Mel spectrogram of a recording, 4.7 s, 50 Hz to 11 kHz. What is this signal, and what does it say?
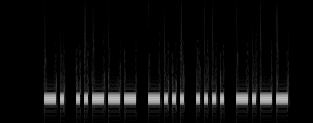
Morse code, heard as a keyed tone, about 20 wpm, 700 Hz. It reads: N2BHY
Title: USA Call Signs 20wpm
